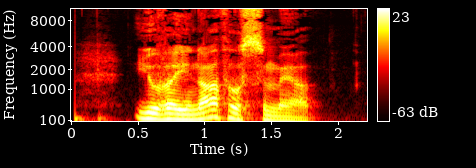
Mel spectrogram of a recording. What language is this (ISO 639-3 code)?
kab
